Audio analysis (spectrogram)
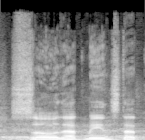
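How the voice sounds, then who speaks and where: A man's voice: medium pitch, poor audio. A man giving casual, conversational live commentary on a tabletop wargame. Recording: loud crowd chatter behind the voice. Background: busy gaming event crowd.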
